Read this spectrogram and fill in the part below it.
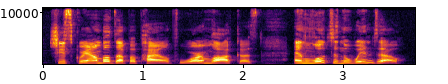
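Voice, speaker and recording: A woman's voice: a little high, lively intonation, normal speed, darkish tone. A woman reading a children's picture book aloud like a teacher, expressively and with dramatic emphasis.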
